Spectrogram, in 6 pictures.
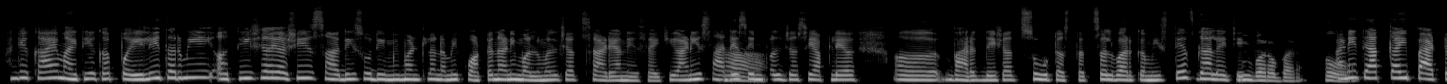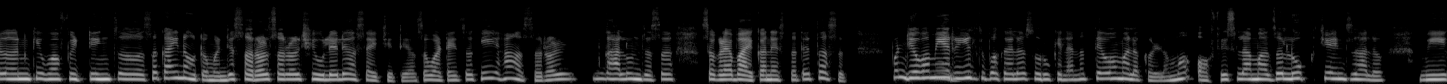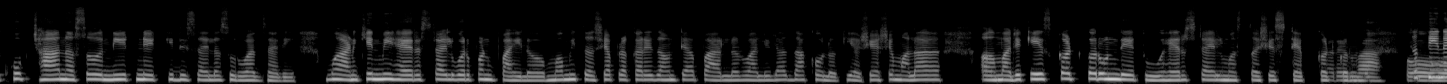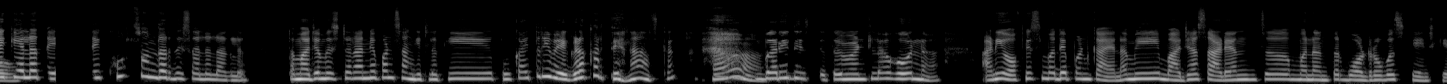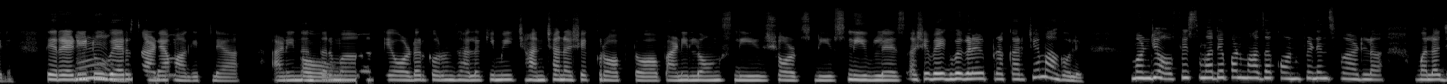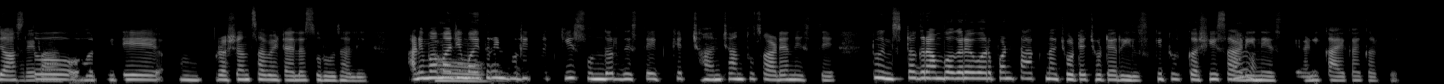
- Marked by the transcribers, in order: in English: "पॅटर्न"; in English: "चेंज"; laughing while speaking: "ना आजकाल"; in English: "वॉर्डरोबच चेंज"; in English: "रेडी टू विअर"; in English: "कॉन्फिडन्स"
- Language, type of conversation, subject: Marathi, podcast, सोशल मीडियाने तुमचा स्टाइल बदलला का?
